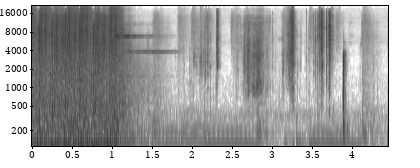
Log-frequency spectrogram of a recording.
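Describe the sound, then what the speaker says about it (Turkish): Gunfire from shooting zombies in a Roblox zombie tycoon game: a dense, loud burst of rapid automatic fire at first, then scattered single clicks and shots with game sounds, no talking. "oyunda her türlü silahla zombi öldürebilirim"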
